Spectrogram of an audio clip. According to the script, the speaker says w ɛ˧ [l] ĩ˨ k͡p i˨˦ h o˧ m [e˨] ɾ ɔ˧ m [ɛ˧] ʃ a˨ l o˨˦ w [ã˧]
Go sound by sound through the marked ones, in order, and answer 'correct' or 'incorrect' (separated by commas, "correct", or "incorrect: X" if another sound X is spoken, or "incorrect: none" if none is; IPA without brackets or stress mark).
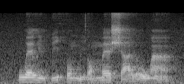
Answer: correct, incorrect: i˨, correct, incorrect: ã˦˨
